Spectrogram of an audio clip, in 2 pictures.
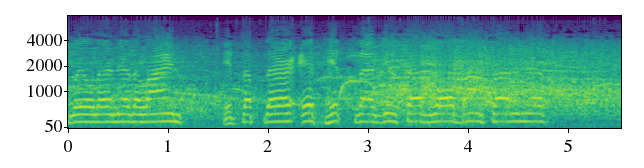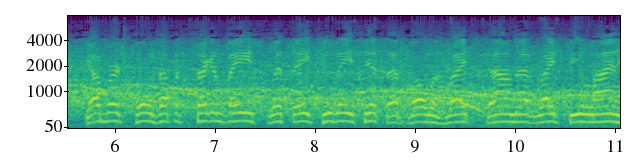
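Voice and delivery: usual speaking voice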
